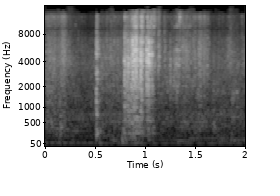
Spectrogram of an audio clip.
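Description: A sharp click about half a second in, then a brief, loud rattle of small hard objects, like a jingle or clatter.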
